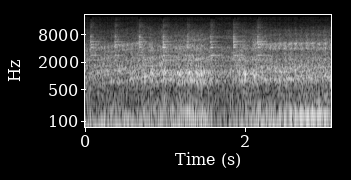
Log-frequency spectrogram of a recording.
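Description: A train passes in the video game Farming Simulator 25, a steady broad rumble and rolling clatter with a faint high tone, continuous and fairly close throughout.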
